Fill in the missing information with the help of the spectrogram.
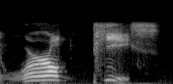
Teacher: world peace is a stop D because I'm combining it with the next word meaning I don't fully aspirate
